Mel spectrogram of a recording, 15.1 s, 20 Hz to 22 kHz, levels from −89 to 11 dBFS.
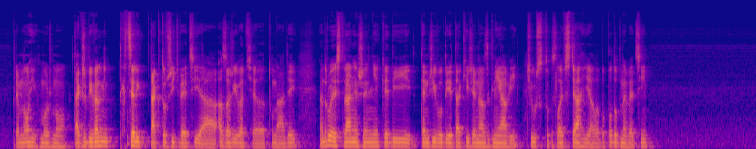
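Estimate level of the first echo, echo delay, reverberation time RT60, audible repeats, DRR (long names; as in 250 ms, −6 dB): no echo audible, no echo audible, 0.45 s, no echo audible, 11.5 dB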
